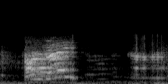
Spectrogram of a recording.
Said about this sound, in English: Oh, my God. He's snoring on the phone. He's fallen asleep on the phone. That's how pissed he is. He's fast asleep.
